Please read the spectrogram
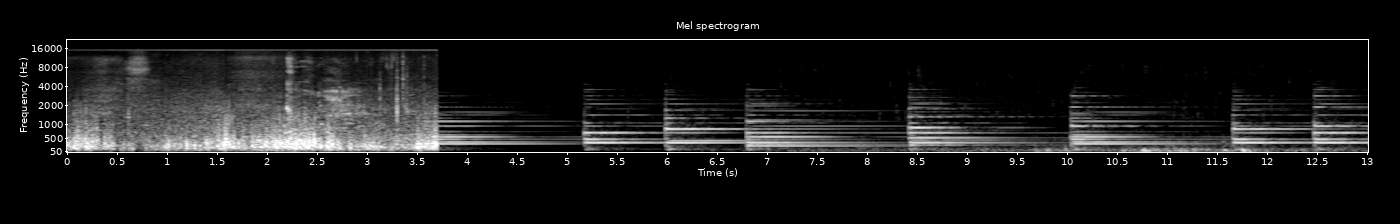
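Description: Wind buffeting the microphone for about three and a half seconds, then a sudden cut to background music: slow chords, each struck sharply and left to fade, roughly one a second.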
